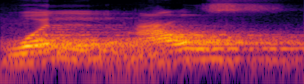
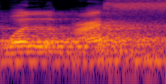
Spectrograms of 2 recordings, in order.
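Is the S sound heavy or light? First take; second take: heavy; light. First: The S sound is thick and heavy. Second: The S sound is thin and light. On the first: The speaker calls it right. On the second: The speaker calls it wrong. "bukan wal as as sebagaimana tipisnya huruf sin"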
